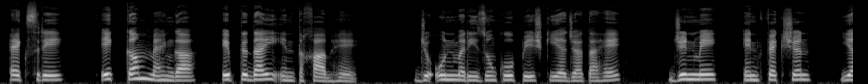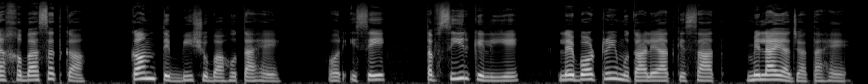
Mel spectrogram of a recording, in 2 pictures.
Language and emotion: Urdu, neutral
